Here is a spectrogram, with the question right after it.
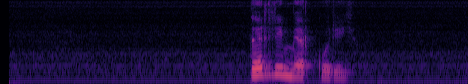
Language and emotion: Russian, neutral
